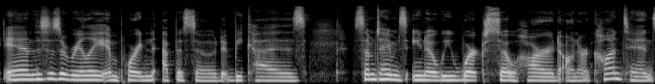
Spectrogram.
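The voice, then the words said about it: Stuffy, congested sick voice. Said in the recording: “apologize for my voice ... I'm trying to get through a sickness right now, and so I sound all weird and stuffy”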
